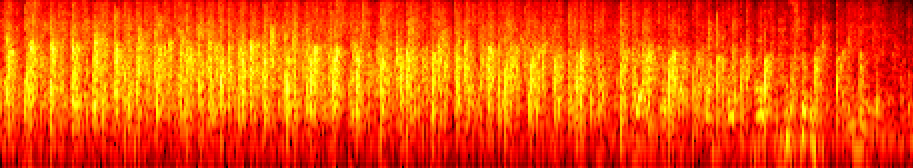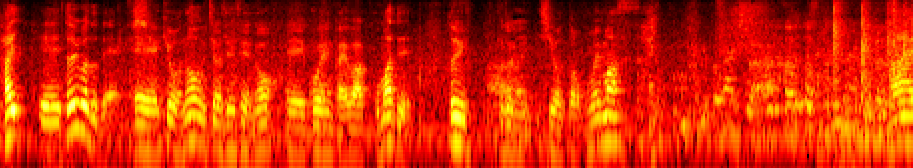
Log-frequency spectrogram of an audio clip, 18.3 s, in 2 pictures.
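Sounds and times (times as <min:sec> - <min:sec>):
audience applause: 0:00.0 - 0:09.1, 0:17.3 - 0:18.2
laughter: 0:06.2 - 0:08.8, 0:15.6 - 0:18.2
speech: 0:09.2 - 0:15.8, 0:16.5 - 0:18.2.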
